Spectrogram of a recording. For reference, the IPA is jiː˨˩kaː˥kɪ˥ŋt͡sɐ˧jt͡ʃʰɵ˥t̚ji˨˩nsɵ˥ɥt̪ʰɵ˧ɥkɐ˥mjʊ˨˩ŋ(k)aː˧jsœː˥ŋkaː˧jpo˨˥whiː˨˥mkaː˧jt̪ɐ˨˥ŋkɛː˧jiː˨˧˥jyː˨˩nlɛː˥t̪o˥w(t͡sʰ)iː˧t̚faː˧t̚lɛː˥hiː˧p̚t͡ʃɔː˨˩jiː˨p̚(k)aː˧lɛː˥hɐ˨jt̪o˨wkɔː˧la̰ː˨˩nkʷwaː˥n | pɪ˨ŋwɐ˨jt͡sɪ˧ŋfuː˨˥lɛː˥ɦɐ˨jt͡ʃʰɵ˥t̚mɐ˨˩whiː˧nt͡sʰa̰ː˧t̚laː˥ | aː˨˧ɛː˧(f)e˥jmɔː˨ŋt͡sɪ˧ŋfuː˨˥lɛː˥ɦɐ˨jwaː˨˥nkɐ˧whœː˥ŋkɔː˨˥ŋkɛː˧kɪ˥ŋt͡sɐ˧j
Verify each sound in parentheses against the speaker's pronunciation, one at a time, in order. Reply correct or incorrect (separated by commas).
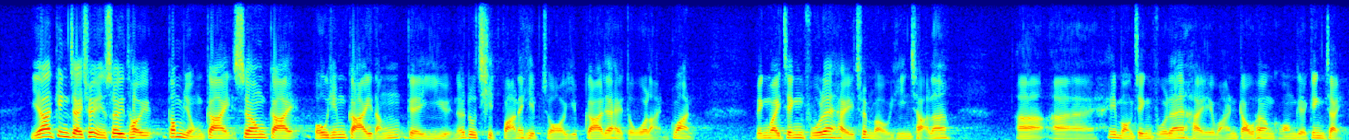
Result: correct, correct, correct, incorrect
